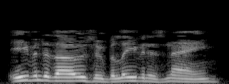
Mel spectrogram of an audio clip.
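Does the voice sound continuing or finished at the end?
continuing. The voice stays open, leading on to more. The sentence goes on into the next verse. The speaker calls it right. "It ends with a comma, which means the sentence continues"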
